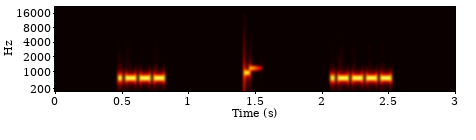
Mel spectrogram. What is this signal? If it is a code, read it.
Morse code, heard as a keyed tone, about 44 wpm, 700 Hz. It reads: J 1
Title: Single Letter-Number - Rapid-Fire 45wpm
